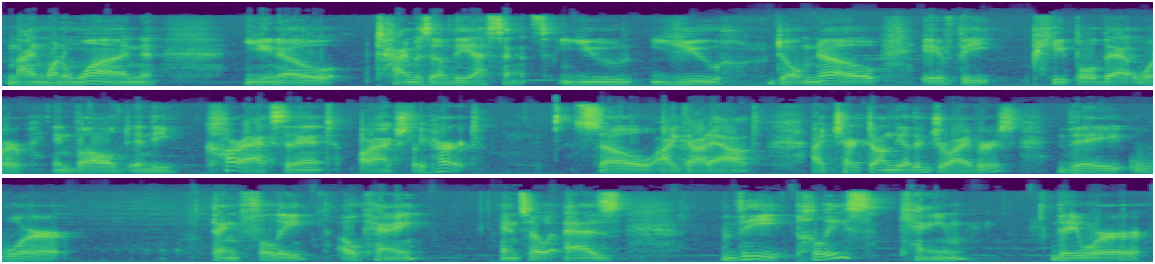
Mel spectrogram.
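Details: Adult man who stutters, narrating; stuttering.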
